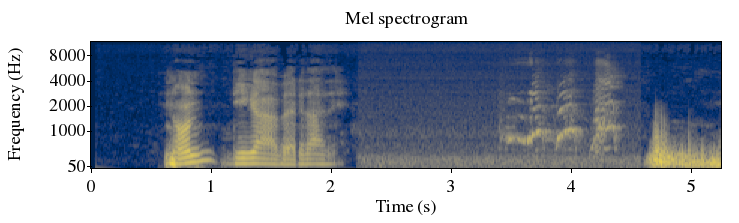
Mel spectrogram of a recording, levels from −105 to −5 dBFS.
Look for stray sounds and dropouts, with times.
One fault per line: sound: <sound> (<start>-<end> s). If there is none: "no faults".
sound: laugh (3.4-4.5 s)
